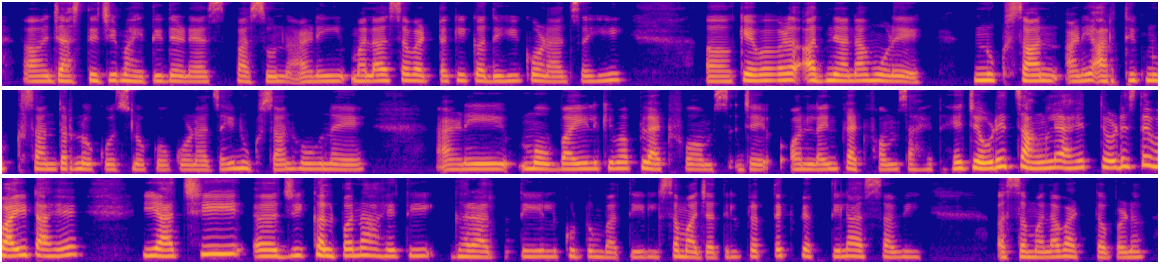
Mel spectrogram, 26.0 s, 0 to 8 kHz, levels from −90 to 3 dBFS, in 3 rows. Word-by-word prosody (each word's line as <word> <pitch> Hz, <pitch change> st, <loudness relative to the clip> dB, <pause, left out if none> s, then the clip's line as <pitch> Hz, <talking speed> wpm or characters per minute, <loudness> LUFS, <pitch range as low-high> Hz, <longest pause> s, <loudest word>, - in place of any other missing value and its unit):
अ, 185 Hz, 0 st, -2 dB
जास्तीची 210 Hz, +2 st, +1 dB
माहिती 195 Hz, -1 st, -2 dB
देण्यास 180 Hz, -2 st, -1 dB
पासून 180 Hz, 0 st, 0 dB
आणि 185 Hz, +4 st, -2 dB
मला 195 Hz, +1 st, +1 dB
असं 205 Hz, +1 st, +3 dB
वाटतं 190 Hz, -2 st, -1 dB
की 210 Hz, -, -2 dB
कधीही 190 Hz, 0 st, -1 dB
कोणाचंही, 190 Hz, +1 st, -2 dB, 0.6 s
अ, 180 Hz, 0 st, -2 dB
केवळ 215 Hz, +1 st, +4 dB
अज्ञानामुळे 205 Hz, -3 st, +2 dB, 0.5 s
नुकसान 210 Hz, -2 st, +3 dB
आणि 190 Hz, +4 st, 0 dB
आर्थिक 210 Hz, +2 st, 0 dB
नुकसान 205 Hz, -2 st, -1 dB
तर 200 Hz, 0 st, -1 dB
नकोच 180 Hz, -2 st, -1 dB
नको 170 Hz, -2 st, -7 dB
कोणाचंही 170 Hz, +2 st, -5 dB
नुकसान 195 Hz, -3 st, -2 dB
होऊ 195 Hz, -1 st, -3 dB
नये. 180 Hz, -1 st, -3 dB, 0.6 s
आणि 190 Hz, +2 st, +1 dB
मोबाईल 195 Hz, 0 st, +1 dB
किंवा 215 Hz, 0 st, 0 dB
प्लॅटफॉर्म्स 185 Hz, -4 st, 0 dB
जे 180 Hz, -1 st, -3 dB, 0.2 s
ऑनलाईन 185 Hz, +1 st, -1 dB
प्लॅटफॉर्म्स 185 Hz, -2 st, -3 dB
आहेत, 180 Hz, +1 st, -9 dB
हे 215 Hz, -, +4 dB
जेवढे 230 Hz, +3 st, +7 dB
चांगले 245 Hz, -5 st, +4 dB
आहेत 240 Hz, +1 st, +2 dB
तेवढेच 270 Hz, +2 st, +3 dB
ते 330 Hz, -, +3 dB
वाईट 250 Hz, -1 st, +6 dB
आहे, 240 Hz, +3 st, +3 dB, 0.6 s
याची 290 Hz, +7 st, +4 dB
अ, 220 Hz, +1 st, +4 dB
जी 240 Hz, +4 st, +1 dB
कल्पना 240 Hz, 0 st, +4 dB
आहे 225 Hz, -1 st, -1 dB
ती 230 Hz, 0 st, -3 dB, 0.2 s
घरातील, 205 Hz, 0 st, -3 dB
कुटुंबातील, 195 Hz, -2 st, -6 dB
समाजातील 195 Hz, -2 st, -2 dB
प्रत्येक 225 Hz, +2 st, -4 dB
व्यक्तीला 220 Hz, -1 st, -2 dB
असावी 200 Hz, -2 st, -2 dB, 0.6 s
असं 190 Hz, +1 st, +4 dB
मला 195 Hz, +1 st, -1 dB
वाटतं. 200 Hz, -3 st, -2 dB
पण 185 Hz, +1 st, -3 dB
200 Hz, 135 wpm, -21 LUFS, 185-215 Hz, 0.6 s, जेवढे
